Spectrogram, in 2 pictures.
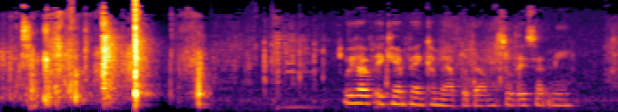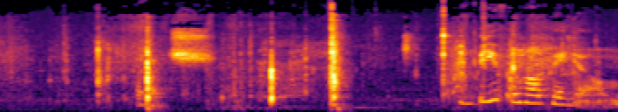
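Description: Paper packaging rustles and tears.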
